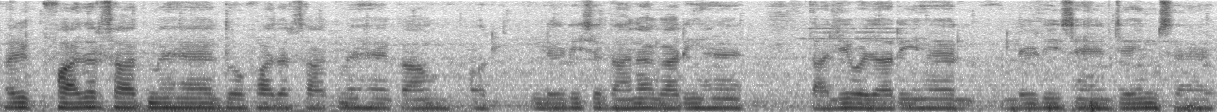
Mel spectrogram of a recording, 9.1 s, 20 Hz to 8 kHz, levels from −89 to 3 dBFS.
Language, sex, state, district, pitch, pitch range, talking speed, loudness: Hindi, male, Haryana, Jhajjar, 125 Hz, 120-125 Hz, 170 wpm, -21 LUFS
